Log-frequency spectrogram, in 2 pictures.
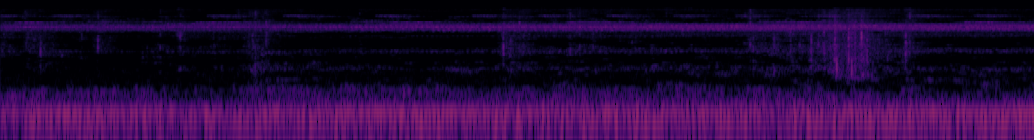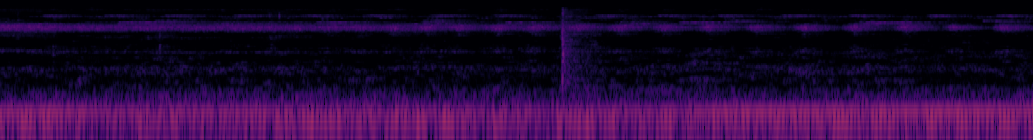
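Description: Night insect chorus: a continuous high-pitched trill from crickets, turning into an even pulsing near the end, with a couple of faint clicks.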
